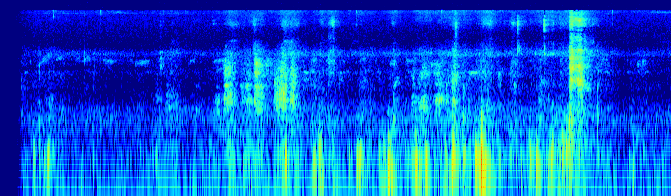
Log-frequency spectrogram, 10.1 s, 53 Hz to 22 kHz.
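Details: Two dogs at their first play date, Keiko a 4-year-old Husky and Lucy a 3-month-old Welsh Springer Spaniel puppy: low panting, snuffling and soft growly bursts that grow busier midway, with scuffling bumps.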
